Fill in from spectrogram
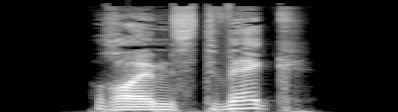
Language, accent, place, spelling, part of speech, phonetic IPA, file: German, Germany, Berlin, räumst weg, verb, [ˌʁɔɪ̯mst ˈvɛk], De-räumst weg.ogg
- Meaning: second-person singular present of wegräumen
